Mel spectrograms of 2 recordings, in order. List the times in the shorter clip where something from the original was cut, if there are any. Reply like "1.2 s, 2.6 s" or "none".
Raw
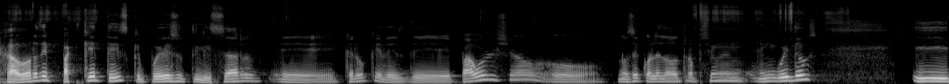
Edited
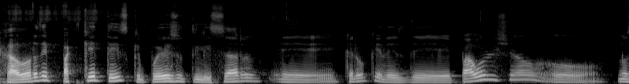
none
